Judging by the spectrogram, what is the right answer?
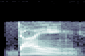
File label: "dying", English; verb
